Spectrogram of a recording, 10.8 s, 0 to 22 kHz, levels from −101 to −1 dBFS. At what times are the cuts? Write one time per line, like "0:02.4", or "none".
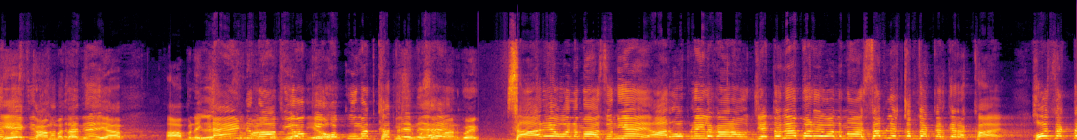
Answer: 0:04.8

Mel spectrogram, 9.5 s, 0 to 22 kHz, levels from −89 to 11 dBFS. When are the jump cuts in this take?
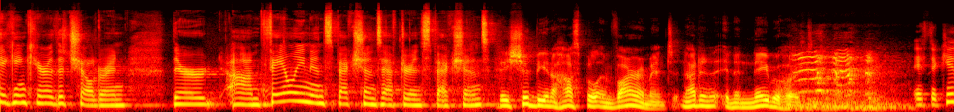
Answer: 0:04.9
0:08.1

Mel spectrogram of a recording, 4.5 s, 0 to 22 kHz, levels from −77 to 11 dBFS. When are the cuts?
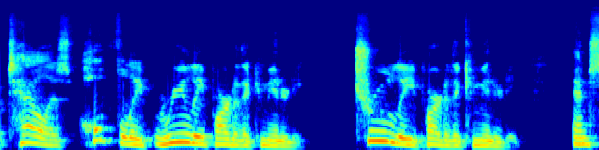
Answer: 0:01.1

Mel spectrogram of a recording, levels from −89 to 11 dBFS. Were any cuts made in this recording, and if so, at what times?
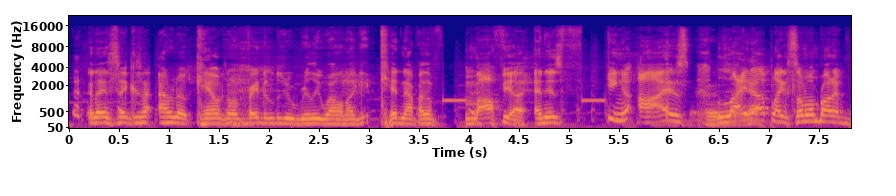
none

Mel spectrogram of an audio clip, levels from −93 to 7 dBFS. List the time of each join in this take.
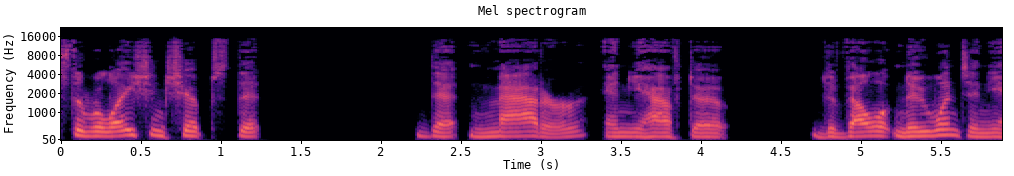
none

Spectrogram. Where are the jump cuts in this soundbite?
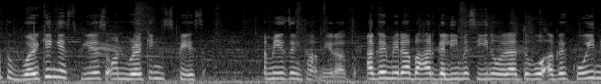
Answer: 0:03.5

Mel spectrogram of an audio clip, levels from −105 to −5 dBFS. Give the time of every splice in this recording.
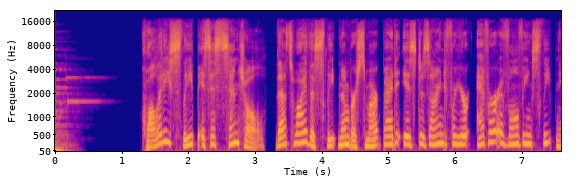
0:01.1

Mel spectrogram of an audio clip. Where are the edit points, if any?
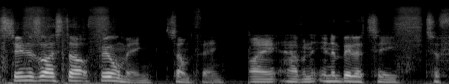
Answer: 0:02.5

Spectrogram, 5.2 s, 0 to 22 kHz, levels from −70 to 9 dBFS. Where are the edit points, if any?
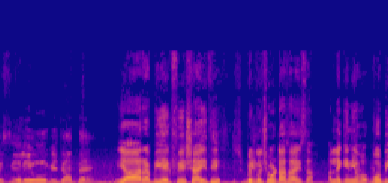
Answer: none

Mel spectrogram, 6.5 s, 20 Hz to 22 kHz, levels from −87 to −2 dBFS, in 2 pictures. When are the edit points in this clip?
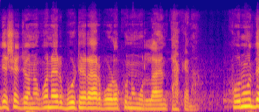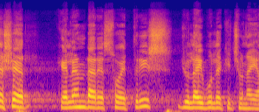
0:02.8

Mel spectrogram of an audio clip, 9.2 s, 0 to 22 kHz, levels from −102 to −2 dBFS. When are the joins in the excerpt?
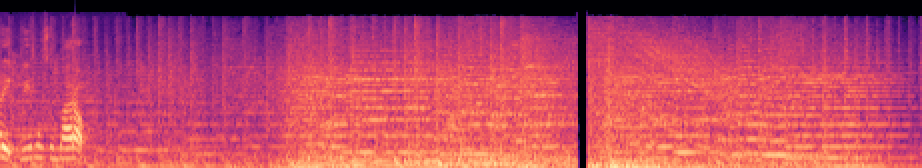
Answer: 0:00.9
0:05.8

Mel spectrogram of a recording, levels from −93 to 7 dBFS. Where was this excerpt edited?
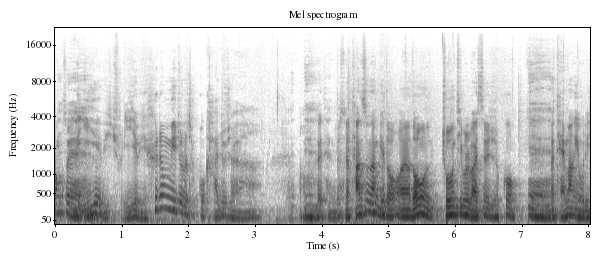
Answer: none

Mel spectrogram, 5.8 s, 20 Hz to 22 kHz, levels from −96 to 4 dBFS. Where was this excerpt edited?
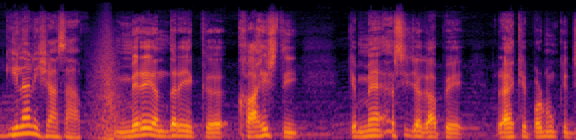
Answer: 0:01.1
0:02.4

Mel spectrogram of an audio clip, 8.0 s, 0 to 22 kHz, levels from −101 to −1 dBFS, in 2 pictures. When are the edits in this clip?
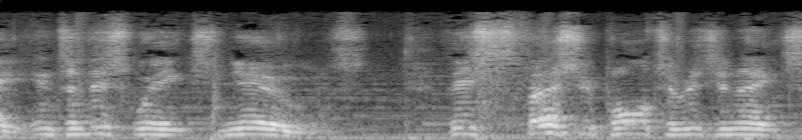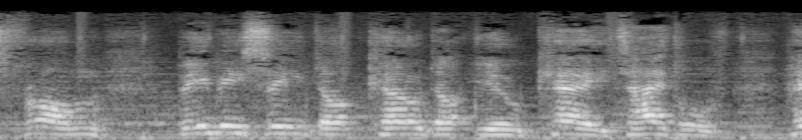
0:01.3

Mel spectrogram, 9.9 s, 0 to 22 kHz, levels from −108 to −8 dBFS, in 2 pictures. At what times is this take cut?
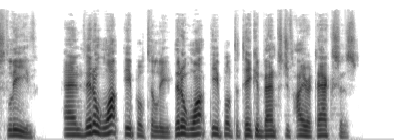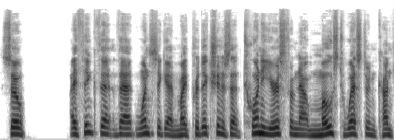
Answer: none

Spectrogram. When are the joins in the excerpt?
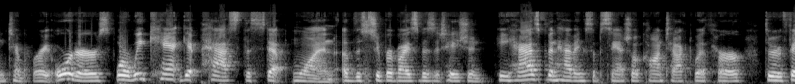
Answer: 0:01.1
0:04.9

